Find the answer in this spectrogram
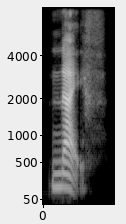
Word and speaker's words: knife: The letter K was there. I could see it. It was the first letter, but nobody said it.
